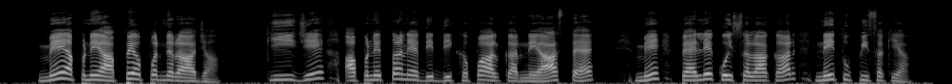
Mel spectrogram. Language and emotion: Dogri, angry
